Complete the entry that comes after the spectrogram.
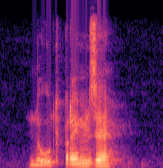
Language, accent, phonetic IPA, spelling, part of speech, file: German, Austria, [ˈnoːtˌbʁɛmzə], Notbremse, noun, De-at-Notbremse.ogg
- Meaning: 1. emergency brake 2. a foul against a player who is in the course of scoring a goal, according to contemporary rules generally punished with a straight red card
